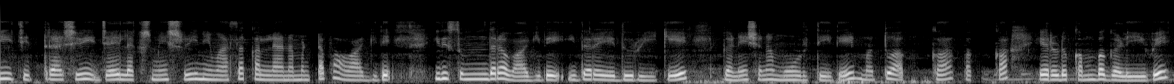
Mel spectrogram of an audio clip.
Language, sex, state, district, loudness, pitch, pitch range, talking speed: Kannada, male, Karnataka, Dharwad, -17 LUFS, 220 Hz, 205-240 Hz, 95 wpm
